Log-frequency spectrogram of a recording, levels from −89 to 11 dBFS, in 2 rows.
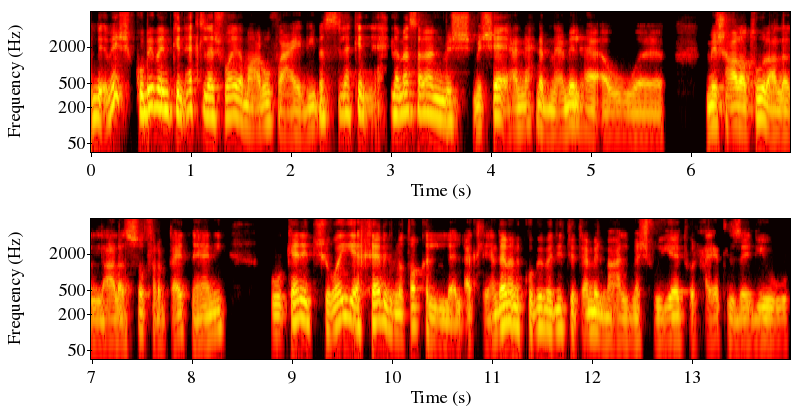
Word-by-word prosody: م - - 0
ماشي، - - +1
الكُوبيبة 200 +5 +4
يمكن 180 -2 +3
أكلة 175 -6 +2
شوية 145 0 +1
معروفة 115 +2 -2
عادي، 85 +4 -3
بس 140 +6 -3
لكن 160 0 -1
إحنا 155 -2 -2
مثلًا 170 -1 +2
مش 130 -3 0
مش 105 -1 0
شائِع 145 -10 +3
إن 105 +2 0
إحنا 110 -1 -2
بنعملها 95 +2 0
أو 85 0 -3 0.6
مش 110 -1 +2
على 105 0 +5
طول 140 +4 +3
على 90 -1 +1
ال 85 -1 -4
على 85 0 -2
السُفرة - - -4
بتاعتنا 80 - -5
يعني 105 +6 -3 0.4
وكانت 160 - +2
شوية 165 +4 +2
خارج 155 -6 +3
نطاق 135 +7 -1
ال 85 -4 -2
الأكل. - - -5
يعني - - -3
دايمًا 145 +3 +8
الكُوبيبة 130 -2 0
دي 120 +2 -1
بتتعمل 110 -3 -1
مع 90 -2 -5
المشويّات 90 +2 -3
والحاجات - - -8
اللي 85 - -7
زي 85 +1 -3
دي 90 +1 -3
و 90 0 -4
105 Hz, 195 wpm, -23 LUFS, 90-145 Hz, 0.6 s, دايمًا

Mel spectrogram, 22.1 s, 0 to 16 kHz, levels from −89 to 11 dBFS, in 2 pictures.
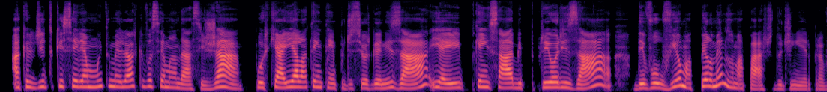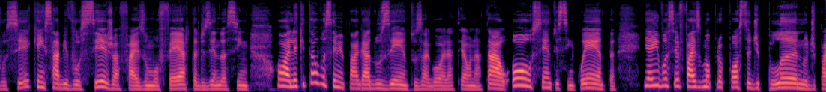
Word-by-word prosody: acredito 210 +1 -1
que 240 - -1
seria 225 -2 0
muito 240 +4 -2
melhor 225 +1 +1
que 240 - -15
você 235 -1 -4
mandasse 165 -8 -3
já, 195 +1 +5 0.2
porque 200 +1 0
aí 195 +2 +4
ela 215 -1 +4
tem 215 -1 -3
tempo 180 -5 -8
de 160 +2 -11
se 170 - -7
organizar 170 - +2
e 215 - -1
aí, 180 +1 +2 0.2
quem 220 -2 0
sabe, 185 -2 +3 0.2
priorizar, 200 - +2 0.3
devolver 175 - 0
uma 245 -9 +2
pelo 250 -1 +2
menos 300 +2 +1
uma 185 -4 -6
parte 145 0 -3
do 150 +1 -10
dinheiro 140 0 -10
para 135 -1 -12
você, 160 - -6
quem 220 -3 -2
sabe 170 -2 +1
você 155 - -1
já 155 -3 -3
faz 135 +3 -2
uma 140 0 -1
oferta 150 +3 0
dizendo 140 +2 -4
assim: 140 +1 -4 0.4
"Olha, 245 -2 +6
que 315 - -7
tal 385 -1 +1
você 270 -7 -2
me 200 -4 -3
pagar 165 -2 0
200 155 -4 -3
agora 135 -1 -5
até 145 +1 -7
o 135 - -4
Natal, 150 +4 +3
ou 275 -2 +7
150." 170 -5 -2 0.4
E 275 - -2
aí 280 +1 +4
você 260 -1 -2
faz 225 -1 +4
uma 220 0 0
proposta 205 -3 -2
de 180 +2 -7
plano 175 -1 +1
de 145 +1 -10
185 Hz, 170 wpm, -23 LUFS, 155-220 Hz, 0.4 s, ou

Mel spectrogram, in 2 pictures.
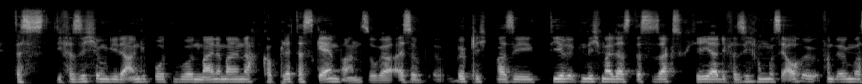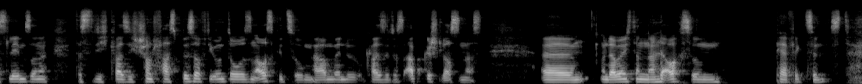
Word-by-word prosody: dass - - +7
die - - -11
Versicherungen 130 +1 0
die 120 - -3
da - - +3
angeboten 120 -1 -6
wurden, 120 0 -1
meiner 115 +3 0
Meinung 120 0 -1
nach 115 +1 -4
kompletter 120 -1 -3
Scam 130 +3 +4
waren 100 +2 -6
sogar. 100 -1 -1
Also 105 0 +3
w - - -27 0.2
wirklich 125 -2 -5
quasi 120 0 -2
direkt 135 +1 +1
nicht 135 0 -1
mal, 125 -1 +4
dass 125 0 +3
dass 120 - +3
du 120 - -2
sagst: 120 0 0
„Okay, 125 -1 -3
ja, 120 -2 +5
die 120 - -6
Versicherung 125 +2 -3
muss 125 -1 +6
ja - - -1
auch - - 0
ir 130 - -4
von 130 - -6
irgendwas 125 -1 -1
leben.“, 125 0 0
sondern, 125 -1 -2 0.3
dass - - +4
sie 125 - -14
dich 120 0 -6
quasi 120 -1 0
schon 130 0 0
fast 120 -1 -1
bis 140 0 +3
auf 135 - 0
die 125 - -7
Unterhose 120 -2 -2
ausgezogen 110 -2 -2
haben, 110 +2 -2
wenn 115 0 -5
du 110 -1 -10
quasi 110 0 -5
das 110 0 -4
abgeschlossen - - 0
hast. - - -6 0.5
Ähm, 110 0 +3
und 115 - -2
da 115 - +7
bin 125 +2 +4
ich 125 - -3
dann 125 -2 0
nachher 115 +1 +2
auch 125 - +3
so 120 - +3
'n 115 +1 -7 0.5
Perfektionist, - - -1
120 Hz, 230 wpm, -25 LUFS, 115-125 Hz, 0.5 s, dass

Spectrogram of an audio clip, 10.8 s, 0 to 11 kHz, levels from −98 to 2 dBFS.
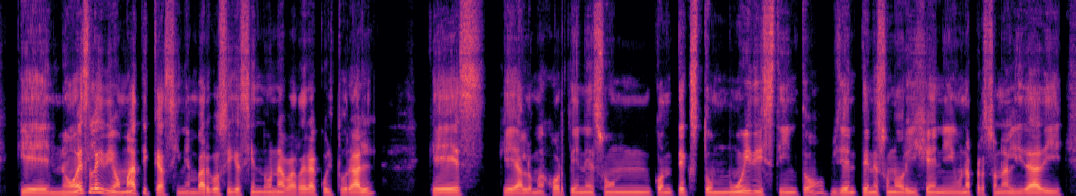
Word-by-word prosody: que 105 -2 +1
no 110 +2 +2
es 195 - +5
la 235 +1 +6
idiomática, 145 - +3
sin 110 - -5
embargo, 110 +8 +1
sigue 135 0 -1
siendo 130 0 -3
una 135 0 +1
barrera 115 +1 +2
cultural, 120 - +2 0.5
que 110 0 +3
es 120 - 0
que 105 -2 0
a 100 - +3
lo 105 - -3
mejor 105 +3 -5
tienes 120 0 -2
un 120 0 -5
contexto 115 +3 -1
muy 120 +7 0
distinto, 130 - -2
y 110 +1 -3
en 115 0 0
tienes 120 +2 -1
un 125 - -3
origen 115 0 -2
y 105 0 -3
una 110 +2 -2
personalidad, 105 0 +1
y 105 -3 -4
115 Hz, 180 wpm, -28 LUFS, 110-125 Hz, 0.5 s, la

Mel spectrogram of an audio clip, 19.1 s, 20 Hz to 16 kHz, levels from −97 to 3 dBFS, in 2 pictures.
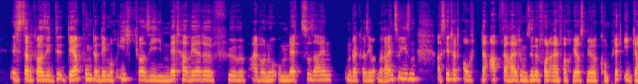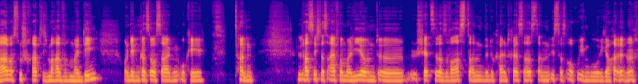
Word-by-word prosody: ist 135 +1 -3
dann 155 - +7
quasi 150 -2 +3
d - - -5
der 160 +2 +7
Punkt, 175 -1 -1
an 150 - +1
dem 150 -1 -1
auch 140 - -7
ich 180 0 -6
quasi 145 -3 -1
netter 155 +3 +1
werde, 155 -1 0
für 150 -1 -6
einfach 145 -3 -3
nur 145 +3 -4
um 140 -2 -2
nett 155 0 +2
zu 180 - -5
sein, 160 0 -2 0.2
um 160 - -7
da 145 - +1
quasi 140 0 -5
jemanden 145 -1 -3
reinzueasen. 180 +6 -2 0.3
Es - - -5
geht 180 0 +1
halt 175 +1 -3
auch 150 -2 -1
'ne 155 - 0
Abwehrhaltung 150 -3 +1
im - - -2
Sinne 150 +1 0
von 150 0 +1
einfach: 140 -1 -1
„Ja, 140 - +5
ist 145 +1 -11
mir 140 -1 +3
komplett 140 +4 -4
egal, 155 +2 +6
was 165 - -1
du 175 - -3
schreibst. 155 -1 0
Ich 130 - -5
mache 140 +1 +2
einfach 135 -1 -2
mein 135 -1 0
Ding.“ 190 +6 +3 0.3
Und 150 - -3
dem 145 -2 +4
kannst 155 0 +3
du - - +7
auch 140 - +4
sagen: 140 -1 0
„Okay, 140 -1 0 0.5
dann 145 -4 +1 0.6
lasse 165 -2 +3
ich - - -6
das 155 - 0
einfach 155 -2 +2
mal 140 -1 0
hier 155 +1 +6
und, 140 -1 -3
äh, 130 -2 +1 0.2
schätze, 155 -2 0
das 135 -2 +1
war's 150 +2 -1
dann, 145 0 -2
wenn 140 - -4
du - - -5
kein 140 0 -4
Interesse 145 +1 -2
hast, 150 0 0
dann 145 0 -3
ist 165 - -7
das - - -7
auch - - -4
irgendwo 140 -4 -2
egal, 140 +3 +2
ne?“ 155 +2 -1
150 Hz, 250 wpm, -22 LUFS, 140-155 Hz, 0.6 s, dann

